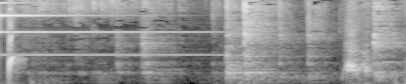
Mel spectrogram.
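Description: Subscribe-button sound effect: a quick pop and a bell-like ding that rings for about a second. After that, canned corn kernels tumble with soft knocks into a plastic blender jar.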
